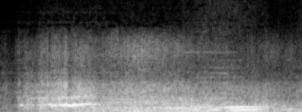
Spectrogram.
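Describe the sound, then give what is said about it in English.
A waiting police car drives away carrying a passenger and two uniformed officers, its engine giving a steady low rumble that swells slightly and holds throughout, with no talk. “Lois gets into the back of a waiting police car. She's driven away by two uniformed officers.”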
